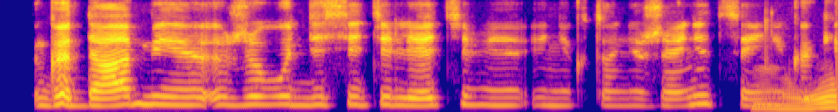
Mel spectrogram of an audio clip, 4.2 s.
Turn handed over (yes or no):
yes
